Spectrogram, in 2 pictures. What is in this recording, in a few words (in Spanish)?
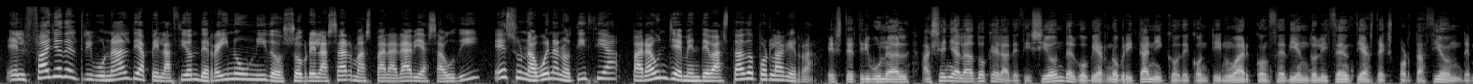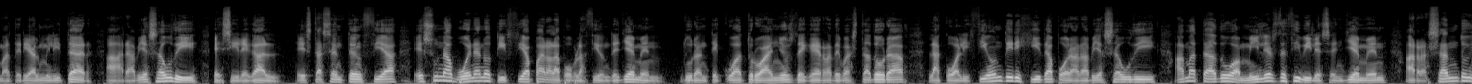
informativo; yemen apelacion reino unido venta armas a arabia saudi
